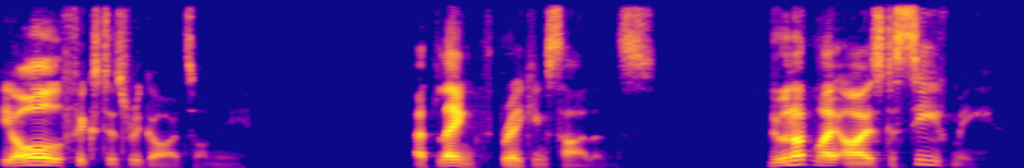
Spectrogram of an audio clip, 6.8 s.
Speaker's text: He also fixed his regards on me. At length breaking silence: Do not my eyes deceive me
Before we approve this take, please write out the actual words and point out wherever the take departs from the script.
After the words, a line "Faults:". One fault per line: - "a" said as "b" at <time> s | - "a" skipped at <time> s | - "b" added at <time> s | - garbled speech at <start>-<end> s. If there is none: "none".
He all fixed his regards on me. At length breaking silence: Do not my eyes deceive me
Faults:
- "also" said as "all" at 0.1 s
